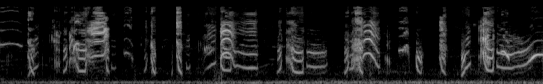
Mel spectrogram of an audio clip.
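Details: Ring-necked parakeet talking in a rapid, speech-like series of short wavering syllables, roughly evenly spaced, with faint low background hum.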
